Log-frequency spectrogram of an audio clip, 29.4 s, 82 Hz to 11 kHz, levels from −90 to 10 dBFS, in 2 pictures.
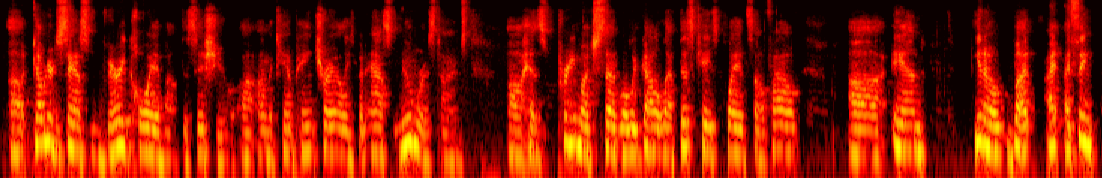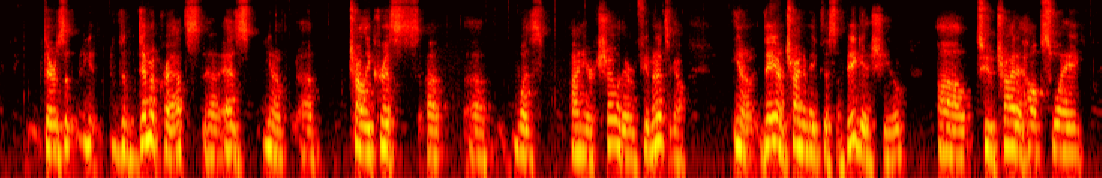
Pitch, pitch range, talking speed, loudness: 165 Hz, 150-185 Hz, 165 wpm, -26 LUFS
